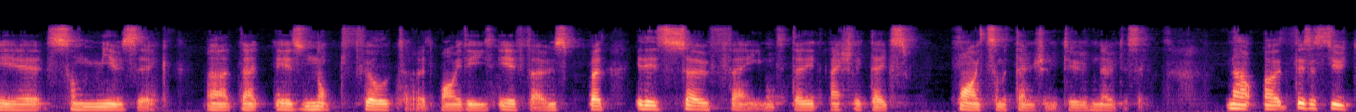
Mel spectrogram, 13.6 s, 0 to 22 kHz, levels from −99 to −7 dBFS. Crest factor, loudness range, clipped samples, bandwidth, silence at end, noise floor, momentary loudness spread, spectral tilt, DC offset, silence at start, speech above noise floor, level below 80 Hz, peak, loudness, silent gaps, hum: 18 dB; 3 LU; under 0.1%; 8.8 kHz; 0.05 s; -55 dBFS; 11 LU; -5.5 dB/octave; under 0.1%; 0 s; 30 dB; -62 dBFS; -6 dBFS; -25 LUFS; none; none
